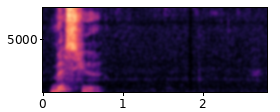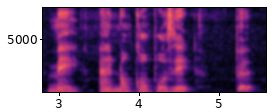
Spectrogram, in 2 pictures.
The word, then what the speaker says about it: monsieur: Monsir, qui signifie seigneur, s'écrit aujourd'hui monsieur, mais ça se lit pas monsieur, ça se lit monsieur.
